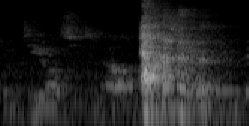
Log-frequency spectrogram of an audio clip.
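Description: A single loud cough close to the microphone about a second in, fading over half a second, over faint, indistinct speech.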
